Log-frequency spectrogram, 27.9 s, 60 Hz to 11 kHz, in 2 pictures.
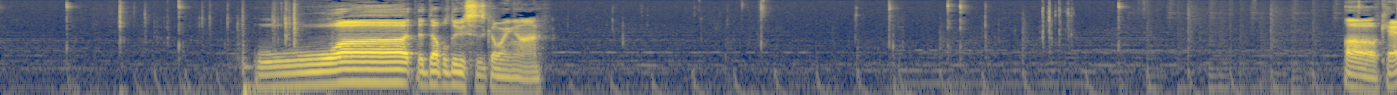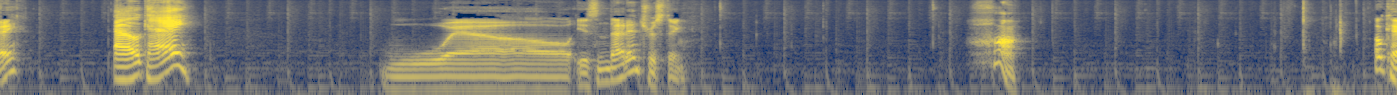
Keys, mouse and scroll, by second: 0.6-1.9 drag, 2.8 ctrl+z, 9.5 right click, 11.1-13.6 drag, 27.3 KP_Decimal.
